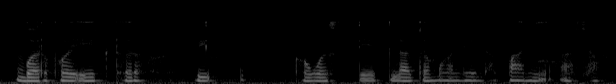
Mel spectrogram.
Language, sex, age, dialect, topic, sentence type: Marathi, male, 18-24, Southern Konkan, agriculture, statement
